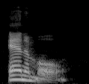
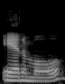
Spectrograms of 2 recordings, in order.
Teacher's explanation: we go directly from the m into the l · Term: syllabic consonants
